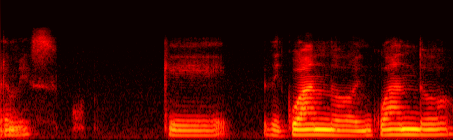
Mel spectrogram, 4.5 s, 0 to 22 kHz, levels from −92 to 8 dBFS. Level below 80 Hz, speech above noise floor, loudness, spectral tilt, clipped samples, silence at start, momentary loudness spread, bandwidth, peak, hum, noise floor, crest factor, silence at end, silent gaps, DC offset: -76 dBFS; 42 dB; -29 LUFS; -7 dB/octave; under 0.1%; 0 s; 20 LU; 8.2 kHz; -14 dBFS; none; -71 dBFS; 18 dB; 0 s; none; under 0.1%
